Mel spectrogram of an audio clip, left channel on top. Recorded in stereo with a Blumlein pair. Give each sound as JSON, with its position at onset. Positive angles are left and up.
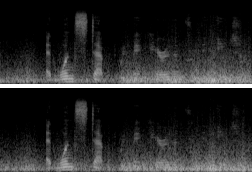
{"t": 0.5, "sound": "a man speaking", "azimuth_deg": -5}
